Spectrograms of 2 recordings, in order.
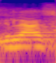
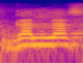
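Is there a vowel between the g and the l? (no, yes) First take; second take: no; yes. First: The g and l form one cluster. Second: A vowel is inserted between g and l. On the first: The speaker calls it right. "ग्लास म्हणायचे" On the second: The speaker calls it wrong. "गल्लास नाही"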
